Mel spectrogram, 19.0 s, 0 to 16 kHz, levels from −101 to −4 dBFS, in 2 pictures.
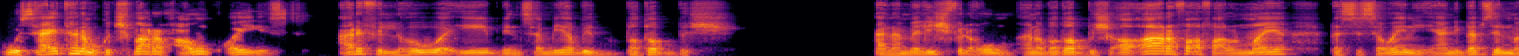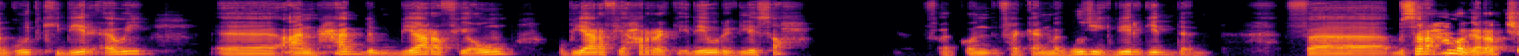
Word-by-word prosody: وساعتها 140 Hz, +7 st, +5 dB
أنا -, -, +7 dB
ما -, -, +5 dB
كنتش -, -, 0 dB
باعرف -, -, +3 dB
أعوم -, -, +3 dB
كويس، -, -, -3 dB, 0.3 s
عارف 170 Hz, 0 st, +1 dB
اللي 95 Hz, -1 st, -3 dB
هو 125 Hz, +3 st, +2 dB
إيه، 120 Hz, +3 st, -2 dB
بنسمّيها 100 Hz, +6 st, -4 dB
بت 110 Hz, -5 st, 0 dB, 0.2 s
باضبّش. 105 Hz, -5 st, -5 dB, 0.8 s
أنا 95 Hz, -2 st, -1 dB
ماليش 100 Hz, +9 st, 0 dB
في -, -, -4 dB
العوم، 115 Hz, -2 st, -3 dB
أنا 105 Hz, 0 st, -2 dB
باضبّش 115 Hz, +5 st, 0 dB
آه، 125 Hz, +1 st, -1 dB
أعرف 165 Hz, -1 st, +7 dB
أقف 145 Hz, -, -1 dB
على 95 Hz, -, -2 dB
المَيّة، 140 Hz, +10 st, 0 dB, 0.3 s
بس -, -, -2 dB
ثواني، 120 Hz, -10 st, -1 dB
يعني 90 Hz, +3 st, -4 dB
بابذِل 125 Hz, -2 st, 0 dB
مجهود 120 Hz, +8 st, -3 dB
كبير 145 Hz, +2 st, -2 dB
أوي، 165 Hz, +5 st, -1 dB, 0.4 s
آآ، 95 Hz, -1 st, -3 dB
عن 105 Hz, -1 st, +1 dB
حد 150 Hz, -5 st, +1 dB
بيعرف 125 Hz, +9 st, +1 dB
يعوم 150 Hz, +5 st, 0 dB, 0.3 s
وبيعرف -, -, +1 dB
يحرّك -, -, -2 dB
ايديه 115 Hz, +7 st, 0 dB
ورجليه 125 Hz, -1 st, -1 dB
صح. 125 Hz, -, -9 dB, 0.7 s
فكن 100 Hz, 0 st, -8 dB
فكان 100 Hz, -3 st, -6 dB
مجهودي 145 Hz, +11 st, +1 dB
كبير 155 Hz, +1 st, +2 dB
جدًا. 120 Hz, -11 st, -5 dB, 0.5 s
فبصراحة 95 Hz, -, +2 dB
ما 175 Hz, -, +7 dB
جربتش -, -, +2 dB
120 Hz, 160 wpm, -24 LUFS, 100-140 Hz, 0.8 s, أنا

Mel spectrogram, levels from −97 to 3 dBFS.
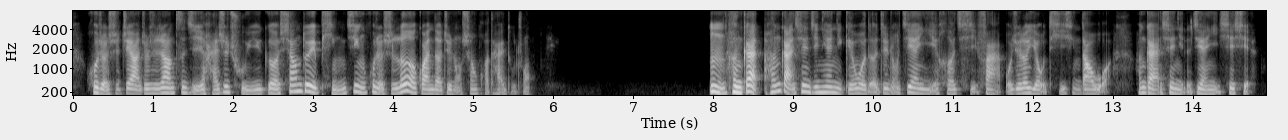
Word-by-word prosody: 或 190 Hz, -, +1 dB
者 155 Hz, -, +2 dB
是 150 Hz, +2 st, -8 dB
这 165 Hz, +3 st, -2 dB
样 150 Hz, -2 st, +4 dB
就 155 Hz, +3 st, -3 dB
是 155 Hz, 0 st, -2 dB
让 175 Hz, 0 st, +3 dB
自 180 Hz, +1 st, -4 dB
己 145 Hz, -4 st, -3 dB
还 145 Hz, -1 st, -4 dB
是 200 Hz, +6 st, -1 dB
处 195 Hz, -, -7 dB
于 130 Hz, -, -5 dB
一 145 Hz, +2 st, -2 dB
个 150 Hz, +1 st, 0 dB
相 220 Hz, +8 st, 0 dB
对 225 Hz, -6 st, +5 dB
平 145 Hz, -3 st, -6 dB
静 180 Hz, +1 st, -1 dB
或 200 Hz, +2 st, -2 dB
者 170 Hz, -, +1 dB
是 155 Hz, -, -7 dB
乐 215 Hz, +6 st, +4 dB
观 155 Hz, -4 st, +1 dB
的 140 Hz, -2 st, -2 dB
这 -, -, -3 dB
种 -, -, -10 dB
生 150 Hz, -, -8 dB
活 155 Hz, -, -12 dB
态 -, -, -8 dB
度 -, -, -16 dB
中。 -, -, -15 dB, 2.2 s
嗯， 195 Hz, -6 st, +6 dB
很 190 Hz, +1 st, +7 dB
感 220 Hz, +2 st, +7 dB
很 210 Hz, +4 st, 0 dB
感 245 Hz, -, +5 dB
谢 220 Hz, -1 st, 0 dB
今 190 Hz, -1 st, 0 dB
天 190 Hz, -1 st, +1 dB
你 -, -, -2 dB
给 150 Hz, -1 st, -4 dB
我 155 Hz, -1 st, 0 dB
的 -, -, -4 dB
这 165 Hz, -, -4 dB
种 -, -, -7 dB
建 175 Hz, -5 st, 0 dB
议 -, -, -6 dB
和 150 Hz, -2 st, -6 dB
启 150 Hz, -, -11 dB
发， -, -, -4 dB
我 -, -, -5 dB
觉 160 Hz, -, -2 dB
得 170 Hz, +1 st, +2 dB
有 155 Hz, -4 st, -1 dB
提 -, -, -11 dB
醒 155 Hz, -1 st, -12 dB
到 145 Hz, +1 st, +2 dB
我， -, -, -4 dB, 0.3 s
很 180 Hz, +2 st, -3 dB
感 165 Hz, -5 st, +3 dB
谢 165 Hz, +2 st, -2 dB
你 150 Hz, -3 st, -2 dB
的 -, -, -9 dB
建 150 Hz, -4 st, -1 dB
议， -, -, -5 dB
谢 190 Hz, -4 st, -3 dB
谢。 160 Hz, -, -7 dB
165 Hz, 280 characters per minute, -24 LUFS, 150-190 Hz, 2.2 s, 很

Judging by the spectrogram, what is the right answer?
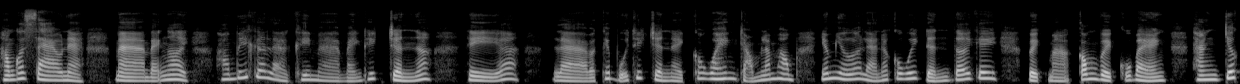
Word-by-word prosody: hông 215 Hz, 0 st, +2 dB
có 270 Hz, -, +3 dB
sao 205 Hz, -7 st, +2 dB
nè. 180 Hz, -5 st, +1 dB, 0.3 s
Mà 175 Hz, -4 st, +3 dB
bạn 165 Hz, +6 st, -1 dB
ơi, 225 Hz, -4 st, +3 dB, 0.3 s
hông 240 Hz, +1 st, -2 dB
biết 310 Hz, +4 st, -1 dB
á 330 Hz, -3 st, +1 dB
là 225 Hz, -, -2 dB
khi 215 Hz, -1 st, -1 dB
mà 170 Hz, -6 st, -4 dB
bạn 155 Hz, +2 st, -6 dB
thuyết 255 Hz, +5 st, -3 dB
trình 180 Hz, -5 st, +3 dB
á, 240 Hz, +5 st, +1 dB, 0.4 s
thì 180 Hz, -5 st, +2 dB
á 240 Hz, +4 st, -1 dB, 0.3 s
là 160 Hz, -4 st, +1 dB
và 155 Hz, -, -1 dB
cái 270 Hz, +12 st, -3 dB
buổi 190 Hz, -9 st, -3 dB
thuyết 295 Hz, +3 st, -5 dB
trình 195 Hz, -7 st, +1 dB
này 160 Hz, -4 st, -3 dB
có 275 Hz, -, -3 dB
quan 260 Hz, 0 st, +2 dB
trọng 155 Hz, -, -4 dB
lắm 230 Hz, +6 st, +1 dB
hông? 245 Hz, -3 st, +2 dB, 0.3 s
Giống 260 Hz, +3 st, +2 dB
như 240 Hz, -4 st, +3 dB
á 255 Hz, -, 0 dB
là 190 Hz, -8 st, -1 dB
nó 205 Hz, -, -2 dB
có 255 Hz, +4 st, -2 dB
quyết 270 Hz, +2 st, 0 dB
định 175 Hz, +1 st, 0 dB
tới 225 Hz, +5 st, +3 dB
cái 280 Hz, 0 st, +2 dB, 0.3 s
việc 180 Hz, -3 st, +4 dB
mà 165 Hz, -2 st, -2 dB
công 240 Hz, +2 st, +5 dB
việc 195 Hz, -6 st, +3 dB
của 195 Hz, -, -2 dB
bạn, 185 Hz, -3 st, +3 dB, 0.3 s
thăng 220 Hz, 0 st, +2 dB
chức, 295 Hz, +4 st, +5 dB
215 Hz, 235 wpm, -22 LUFS, 175-255 Hz, 0.4 s, công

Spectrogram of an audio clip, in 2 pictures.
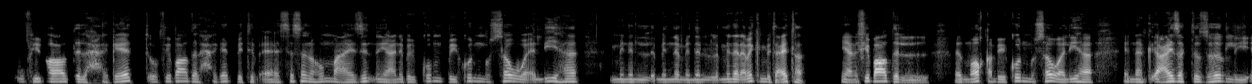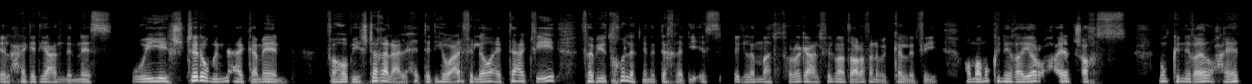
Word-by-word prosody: وفي 130 Hz, +1 st, -6 dB
بعض 130 Hz, 0 st, +4 dB
الحاجات 125 Hz, +5 st, 0 dB
وفي 125 Hz, +3 st, -8 dB
بعض 145 Hz, -1 st, +1 dB
الحاجات 135 Hz, +2 st, -5 dB
بتبقى 110 Hz, -1 st, -6 dB
أساسًا 140 Hz, +8 st, -4 dB
هُم 125 Hz, +3 st, -4 dB
عايزين 110 Hz, +7 st, -3 dB
يعني 110 Hz, -1 st, -3 dB
بيكون 145 Hz, +6 st, -8 dB
بيكون 140 Hz, +4 st, -6 dB
مسوّق 130 Hz, 0 st, -1 dB
ليها 130 Hz, +1 st, -2 dB, 0.3 s
من 115 Hz, 0 st, -6 dB
ال 110 Hz, -1 st, -6 dB
من 110 Hz, 0 st, -4 dB
من 110 Hz, 0 st, -5 dB
ال 110 Hz, +1 st, -5 dB
من 120 Hz, +1 st, -1 dB
الأماكن 135 Hz, +3 st, +2 dB
بتاعتها، 120 Hz, -1 st, +3 dB, 0.4 s
يعني 105 Hz, -, 0 dB
في 145 Hz, -, +2 dB
بعض 145 Hz, -2 st, +9 dB
ال 100 Hz, -3 st, -3 dB, 0.3 s
المواقع 110 Hz, +2 st, +3 dB
بيكون 125 Hz, +6 st, -2 dB
مسوّق 130 Hz, +2 st, +3 dB
ليها، 115 Hz, -1 st, +1 dB, 0.3 s
إنك 110 Hz, -2 st, -4 dB
عايزك 135 Hz, 0 st, +6 dB
تظهر 125 Hz, +3 st, 0 dB
لي 110 Hz, -3 st, -6 dB
الحاجة 120 Hz, +3 st, -2 dB
دي 125 Hz, +1 st, -2 dB
عند 110 Hz, -1 st, -1 dB
الناس، 105 Hz, 0 st, -2 dB
ويشتروا 145 Hz, +7 st, +6 dB
منها 130 Hz, 0 st, 0 dB
كمان، 115 Hz, -4 st, +1 dB, 0.4 s
فهو 120 Hz, +3 st, +2 dB
بيشتغل 150 Hz, +5 st, +3 dB
على 100 Hz, 0 st, +2 dB
الحتة 120 Hz, +4 st, -5 dB
دي، 130 Hz, 0 st, -7 dB
هو 120 Hz, -, +3 dB
عارف 140 Hz, -1 st, +2 dB
اللاوعي 130 Hz, 0 st, +1 dB
بتاعك 145 Hz, +3 st, 0 dB
فيه 130 Hz, -, -1 dB
إيه، -, -, -10 dB, 0.2 s
فبيدخل 145 Hz, +5 st, +1 dB
لك 140 Hz, -, 0 dB
من 105 Hz, -, -7 dB
الداخلة 110 Hz, -, -4 dB
دي -, -, -8 dB
اس -, -, -7 dB
لما 115 Hz, -1 st, -3 dB
هتتفرجي 120 Hz, +5 st, -3 dB
على 115 Hz, -, +3 dB
الفيلم 125 Hz, +3 st, -5 dB
هتعرفي 120 Hz, +2 st, +3 dB
أنا 120 Hz, -, -4 dB
باتكلم 100 Hz, +1 st, -5 dB
في -, -, -9 dB
إيه، 110 Hz, -, -10 dB, 0.3 s
هُم 120 Hz, -, -1 dB
ممكن 150 Hz, -1 st, -3 dB
يغيّروا 135 Hz, +2 st, +3 dB
حياة 130 Hz, +3 st, +2 dB
شخص، 125 Hz, 0 st, -2 dB, 0.3 s
ممكن 145 Hz, -1 st, -3 dB
يغيّروا 125 Hz, +4 st, +3 dB
حياة 130 Hz, +5 st, 0 dB
125 Hz, 180 wpm, -24 LUFS, 110-140 Hz, 0.4 s, بعض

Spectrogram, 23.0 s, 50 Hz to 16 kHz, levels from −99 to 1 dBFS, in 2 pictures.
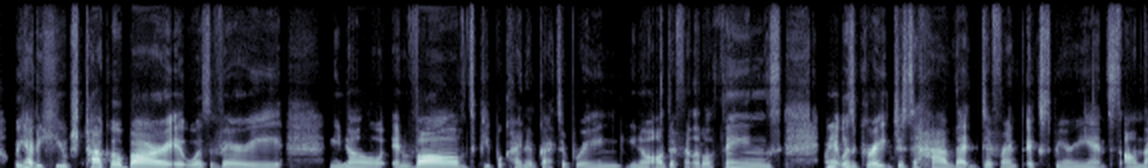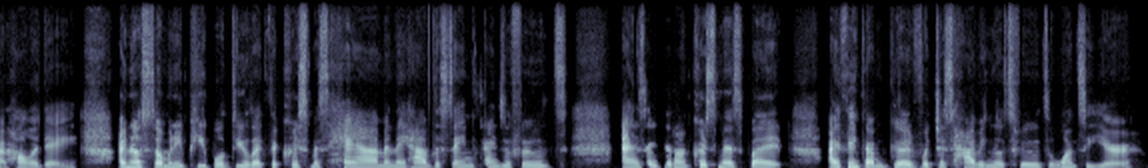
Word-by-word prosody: We 210 Hz, -, -2 dB
had 200 Hz, -3 st, +4 dB
a -, -, -1 dB
huge 170 Hz, -3 st, -7 dB
taco 230 Hz, -3 st, +6 dB
bar, 195 Hz, -1 st, +10 dB
it -, -, +2 dB
was 160 Hz, -1 st, -5 dB
very, 155 Hz, -1 st, -5 dB, 0.5 s
you 175 Hz, -, -10 dB
know, 150 Hz, -2 st, -2 dB
involved, 190 Hz, +2 st, +7 dB
people, 175 Hz, -3 st, -13 dB
kind 165 Hz, -2 st, -7 dB
of, 160 Hz, +1 st, -9 dB
got 155 Hz, 0 st, -7 dB
to 160 Hz, -, -10 dB
bring, 155 Hz, -1 st, -10 dB
you 155 Hz, 0 st, -13 dB
know, 150 Hz, 0 st, -4 dB
all -, -, -1 dB
different 160 Hz, +1 st, -9 dB
little 155 Hz, 0 st, -5 dB
things, 195 Hz, -2 st, -6 dB, 0.4 s
and 235 Hz, 0 st, 0 dB
it -, -, +1 dB
was 260 Hz, -2 st, -1 dB
great 190 Hz, -2 st, +4 dB
just 195 Hz, -1 st, -6 dB
to 195 Hz, -, -5 dB
have 170 Hz, -3 st, 0 dB
that 165 Hz, 0 st, 0 dB
different 170 Hz, -2 st, -6 dB
experience, 160 Hz, -2 st, -6 dB
on 150 Hz, -1 st, -1 dB
that -, -, -1 dB
holiday. 150 Hz, -1 st, -4 dB, 0.4 s
I 195 Hz, -, +7 dB
know 230 Hz, +2 st, +4 dB
so 200 Hz, -4 st, +2 dB
many 195 Hz, -1 st, -4 dB
people 175 Hz, -2 st, -5 dB
do, 165 Hz, 0 st, -5 dB
like, 160 Hz, -1 st, 0 dB
the 165 Hz, -, -4 dB
Christmas 180 Hz, +1 st, -7 dB
ham, 180 Hz, -3 st, 0 dB
and 165 Hz, 0 st, -5 dB
they 160 Hz, -, -3 dB
have 165 Hz, -1 st, +1 dB
the 170 Hz, -, -8 dB
same 170 Hz, +1 st, -7 dB
kinds 175 Hz, 0 st, -6 dB
of 170 Hz, -, -7 dB
foods 170 Hz, -, -7 dB, 0.6 s
as 175 Hz, 0 st, +3 dB
they 170 Hz, +1 st, -2 dB
did 170 Hz, -, -2 dB
on 165 Hz, 0 st, -1 dB
Christmas, 215 Hz, -3 st, -1 dB
but 170 Hz, -3 st, +1 dB, 0.5 s
I 200 Hz, +2 st, +7 dB
think 265 Hz, -1 st, -2 dB
I'm 190 Hz, -2 st, +3 dB
good 165 Hz, -1 st, 0 dB
with 165 Hz, -1 st, -4 dB
just 170 Hz, -1 st, -7 dB
having 165 Hz, -1 st, -1 dB
those 155 Hz, 0 st, -7 dB
foods 150 Hz, 0 st, -6 dB
once 150 Hz, -1 st, -5 dB
a -, -, -9 dB
year. 130 Hz, -2 st, -3 dB
170 Hz, 190 wpm, -26 LUFS, 155-190 Hz, 0.6 s, bar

